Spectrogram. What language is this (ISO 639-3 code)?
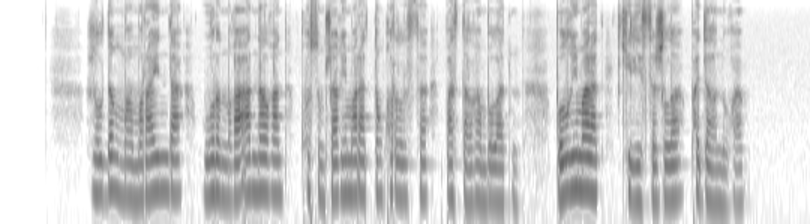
kaz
